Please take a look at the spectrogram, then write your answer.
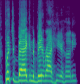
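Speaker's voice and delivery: imitated Texan accent. Repeating the TSA lady's order at Dallas, Texan accent. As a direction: ham up a sassy Texan agent. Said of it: "based off that accent".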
